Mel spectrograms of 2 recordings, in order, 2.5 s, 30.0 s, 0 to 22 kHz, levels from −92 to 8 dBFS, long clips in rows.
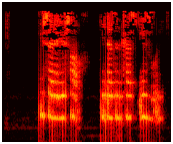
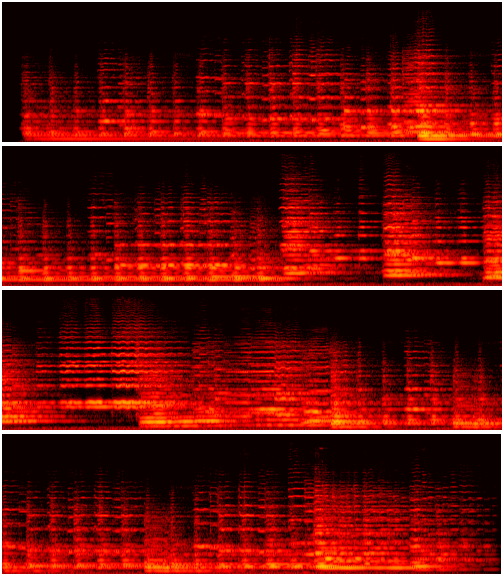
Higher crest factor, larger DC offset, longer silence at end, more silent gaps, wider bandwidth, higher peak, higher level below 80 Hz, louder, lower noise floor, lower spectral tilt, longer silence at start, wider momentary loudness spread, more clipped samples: about the same, 18 dB vs 22 dB; neither; about the same, 0.1 s vs 0.15 s; neither; about the same, 17 kHz vs 16.5 kHz; first, -12 dBFS vs -16 dBFS; about the same, -72 dBFS vs -72 dBFS; first, -27 LUFS vs -39 LUFS; about the same, -63 dBFS vs -60 dBFS; second, 1.5 dB/octave vs -6 dB/octave; first, 0.55 s vs 0.3 s; second, 9 LU vs 14 LU; neither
